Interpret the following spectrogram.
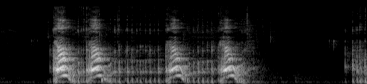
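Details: Young Miniature Pinscher Flash, one year old, tussling to steal a toy from an elderly Pitbull; four rough, throaty growl-barks packed into two seconds, then a pause before more growling begins.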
